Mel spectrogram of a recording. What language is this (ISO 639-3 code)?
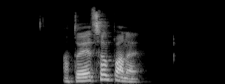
ces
